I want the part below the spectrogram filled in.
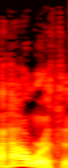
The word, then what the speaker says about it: Howarth: Uh, Howarth is the preferred Howarth, pronunciation.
